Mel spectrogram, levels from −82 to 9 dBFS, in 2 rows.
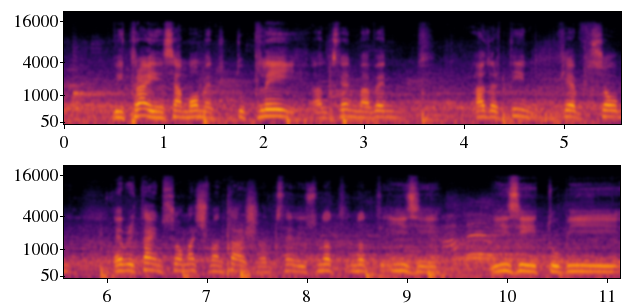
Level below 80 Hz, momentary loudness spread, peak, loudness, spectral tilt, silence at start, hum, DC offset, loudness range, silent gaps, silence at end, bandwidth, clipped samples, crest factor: -34 dBFS; 10 LU; 0 dBFS; -18 LUFS; -5.5 dB/octave; 0 s; none; under 0.1%; 4 LU; none; 0 s; 16 kHz; under 0.1%; 16 dB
